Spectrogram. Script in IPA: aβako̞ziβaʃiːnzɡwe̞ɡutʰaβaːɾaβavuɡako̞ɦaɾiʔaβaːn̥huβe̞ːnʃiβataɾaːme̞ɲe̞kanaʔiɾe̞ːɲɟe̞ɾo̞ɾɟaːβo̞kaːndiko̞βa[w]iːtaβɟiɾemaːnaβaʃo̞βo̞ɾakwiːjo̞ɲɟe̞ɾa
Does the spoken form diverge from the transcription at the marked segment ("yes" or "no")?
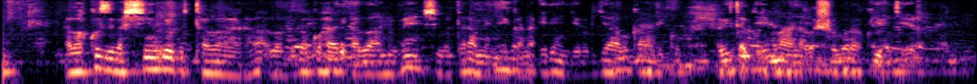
yes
